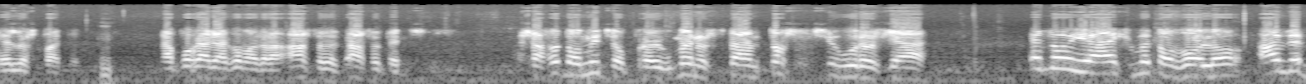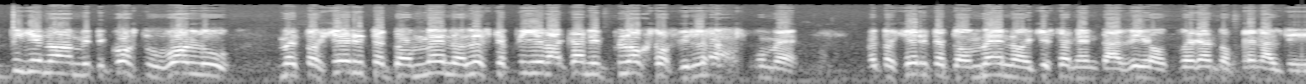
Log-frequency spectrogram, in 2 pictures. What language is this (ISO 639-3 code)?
ell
